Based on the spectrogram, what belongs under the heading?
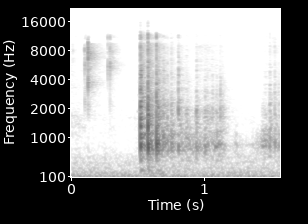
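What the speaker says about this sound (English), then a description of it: "they're all rolling 2 dice to move and such." Two dice tumble across a tabletop during a HeroQuest board game, a short burst of bright clattering clicks that quickly rattle to a stop, heard up close.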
